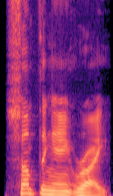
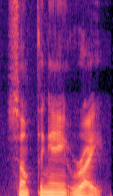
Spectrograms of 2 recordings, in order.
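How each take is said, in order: First: Suspicious, higher-pitched objection; shouted challenge. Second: Said in the usual way. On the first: A narrator's reading. Wary gang member challenges the leader, shouting. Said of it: "One of them shouted". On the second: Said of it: "Catherine said".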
